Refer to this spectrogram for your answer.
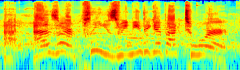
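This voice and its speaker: A woman's voice: high voice, lively intonation, moderate pace, over music, crowd noise, pitched above the performer's own voice. Woman reading as a bossy, scolding game heroine. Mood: urgent. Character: bossy, exasperated responsible sister and former manager. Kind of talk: reading video game dialogue aloud in character.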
